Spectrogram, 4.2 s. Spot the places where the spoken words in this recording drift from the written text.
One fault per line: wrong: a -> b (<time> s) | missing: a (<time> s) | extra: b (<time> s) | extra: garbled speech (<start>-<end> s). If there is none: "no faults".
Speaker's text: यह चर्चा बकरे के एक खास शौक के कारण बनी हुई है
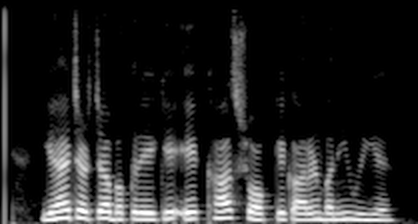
no faults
